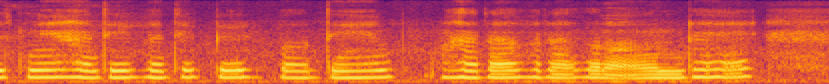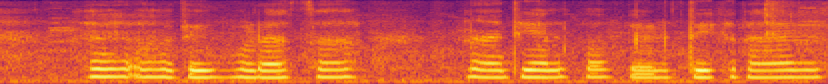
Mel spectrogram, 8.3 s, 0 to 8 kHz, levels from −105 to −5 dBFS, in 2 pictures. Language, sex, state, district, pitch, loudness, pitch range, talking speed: Hindi, female, Uttar Pradesh, Shamli, 250 Hz, -14 LUFS, 240-260 Hz, 145 wpm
